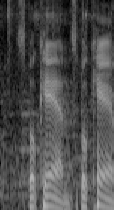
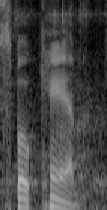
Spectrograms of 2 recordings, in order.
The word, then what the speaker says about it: Spokane: Spokane, right? I said Spokane earlier. Obviously, being from Texas, not knowing how to pronounce it. So it's Spokane.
